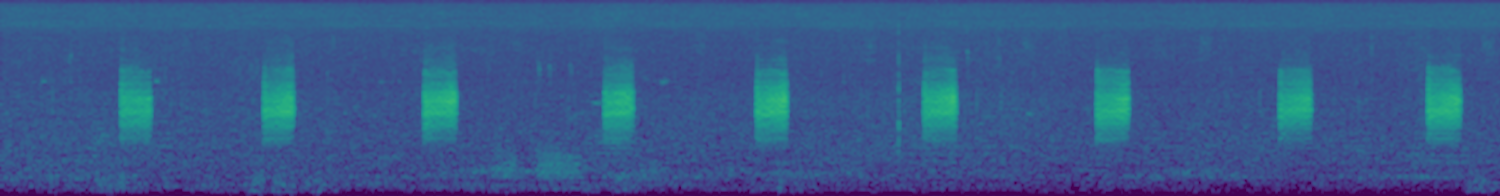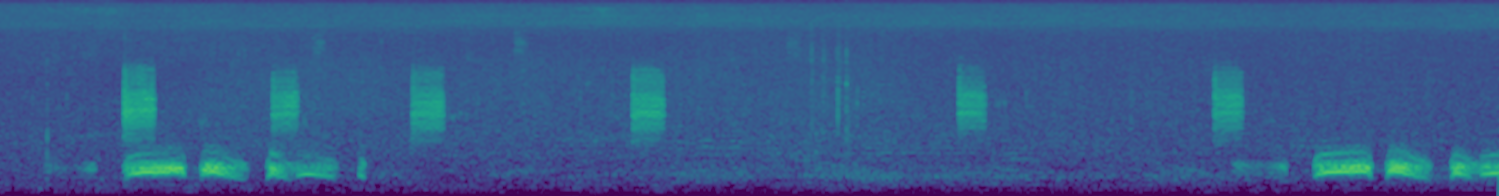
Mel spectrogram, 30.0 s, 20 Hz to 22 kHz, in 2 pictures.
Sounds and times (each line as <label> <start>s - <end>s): common woodpigeon (Columba palumbus) duetting 1.0s - 1.6s
alarm call of a common whitethroat 1.0s - 1.6s
alarm call of a common whitethroat 2.6s - 3.0s
alarm call of a common whitethroat 4.2s - 6.5s
alarm call of a common whitethroat 7.6s - 7.9s
alarm call of a common whitethroat 9.2s - 9.7s
alarm call of a common whitethroat 11.0s - 11.4s
alarm call of a common whitethroat 12.8s - 13.2s
alarm call of a common whitethroat 14.3s - 14.7s
common woodpigeon (Columba palumbus) duetting 15.5s - 19.5s
alarm call of a common whitethroat 15.5s - 19.6s
alarm call of a common whitethroat 21.3s - 21.7s
alarm call of a common whitethroat 24.6s - 25.0s
common woodpigeon (Columba palumbus) duetting 26.7s - 29.9s
alarm call of a common whitethroat 27.1s - 29.9s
